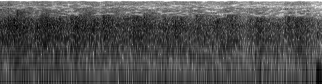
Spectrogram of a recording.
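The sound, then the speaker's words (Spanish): Applause from a church audience during a sermon: dense, steady clapping that holds at an even, moderate level for the whole stretch, with no clear pauses. “usted le da una alabanza a Dios y un aplauso”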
